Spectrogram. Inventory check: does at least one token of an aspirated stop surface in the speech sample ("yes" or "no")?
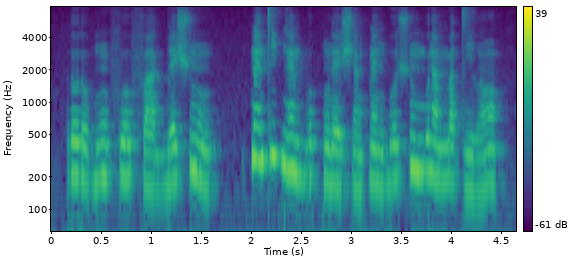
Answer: no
